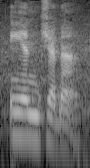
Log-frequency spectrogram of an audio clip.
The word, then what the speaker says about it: angina: He started me on a calcium blocker and a medication for angina. I'm sorry, it's hard for me to say that way, but my doctor said that's the proper way to say it.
